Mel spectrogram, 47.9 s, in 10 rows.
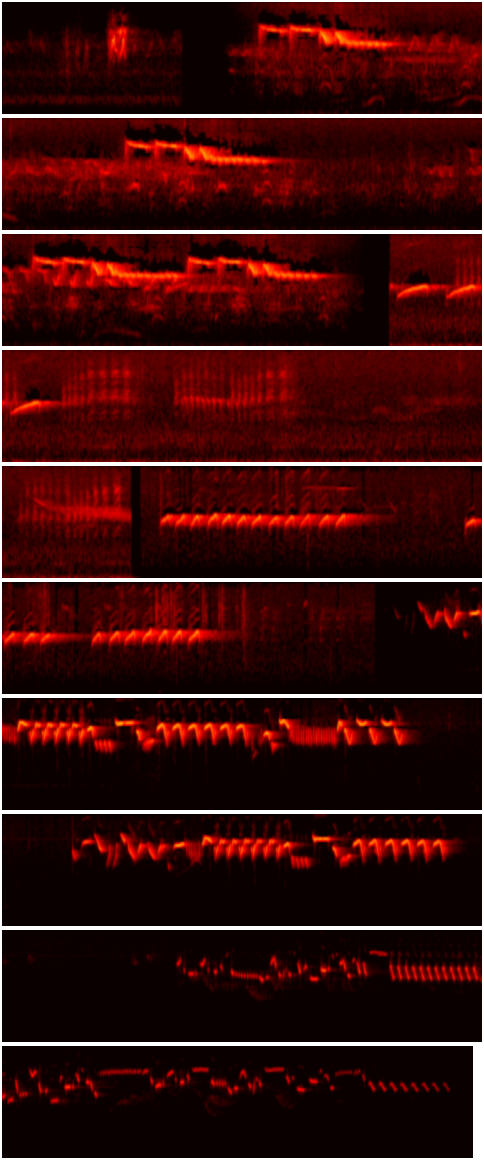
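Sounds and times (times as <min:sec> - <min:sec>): small birds trilling: 0:02.4 - 0:22.9.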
